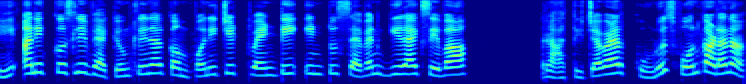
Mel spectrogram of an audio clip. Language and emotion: Goan Konkani, surprised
